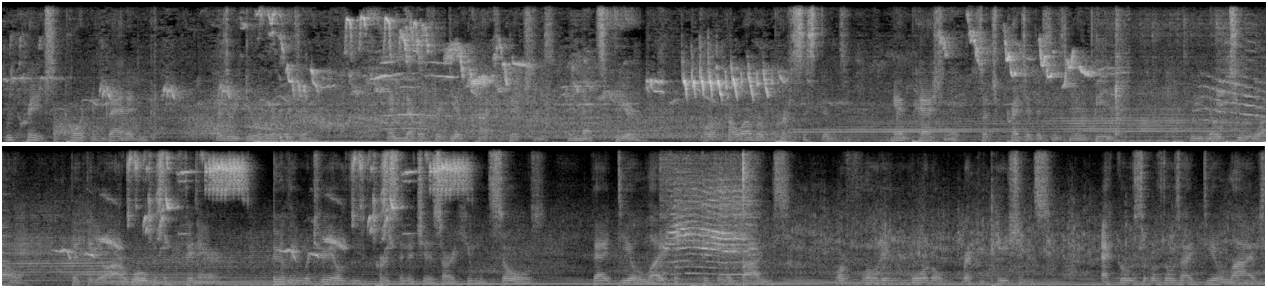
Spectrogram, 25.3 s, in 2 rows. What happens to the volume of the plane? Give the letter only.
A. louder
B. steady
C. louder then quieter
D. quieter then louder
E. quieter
B.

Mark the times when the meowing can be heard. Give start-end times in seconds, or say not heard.
2.7-4.5, 11.0-12.7, 19.2-20.2.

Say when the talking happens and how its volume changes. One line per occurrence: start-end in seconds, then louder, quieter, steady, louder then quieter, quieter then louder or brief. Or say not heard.
0.0-25.2 steady.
